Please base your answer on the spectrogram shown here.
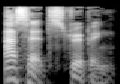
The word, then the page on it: asset-stripping: anglais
